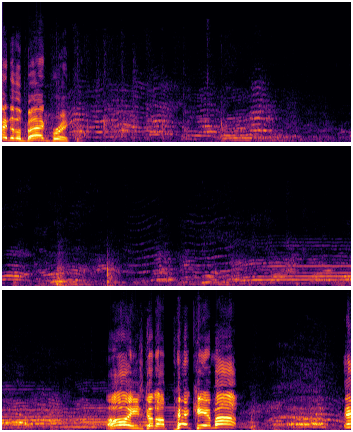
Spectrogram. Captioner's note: crowd chatter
